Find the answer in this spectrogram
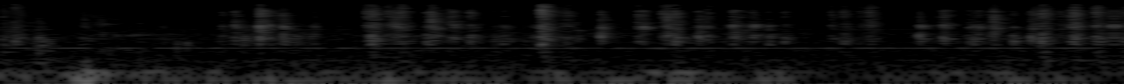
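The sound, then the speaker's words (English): Typing on a computer keyboard, with many quick, faint keystrokes clattering in an uneven but continuous rhythm and no voices. “Can't type when I'm sitting...”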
